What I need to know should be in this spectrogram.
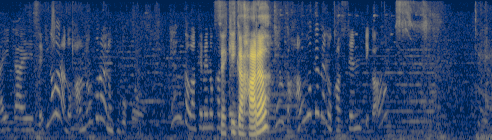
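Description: A young woman speaks softly and reacts close to a microphone.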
